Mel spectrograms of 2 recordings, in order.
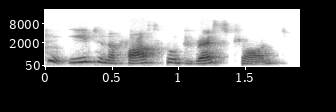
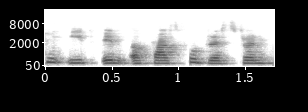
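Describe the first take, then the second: First: The voice varies, stressing the important words. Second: The voice stays flat on one pitch. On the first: The speaker calls it right. "See how I am stressing on words that are important" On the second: The speaker calls it wrong. "don't speak in a monotone... so don't speak like this"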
